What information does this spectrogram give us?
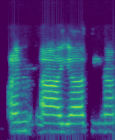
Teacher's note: یہاں پہ اظہار ہونا تھا، یہاں پہ انہوں نے اخفا کر دیا تھا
